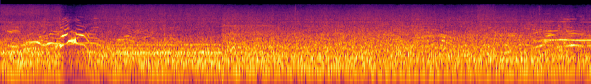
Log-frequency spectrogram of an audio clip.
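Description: Water churns and splashes steadily behind a moving boat.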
